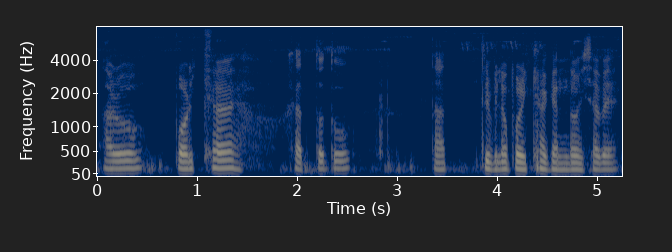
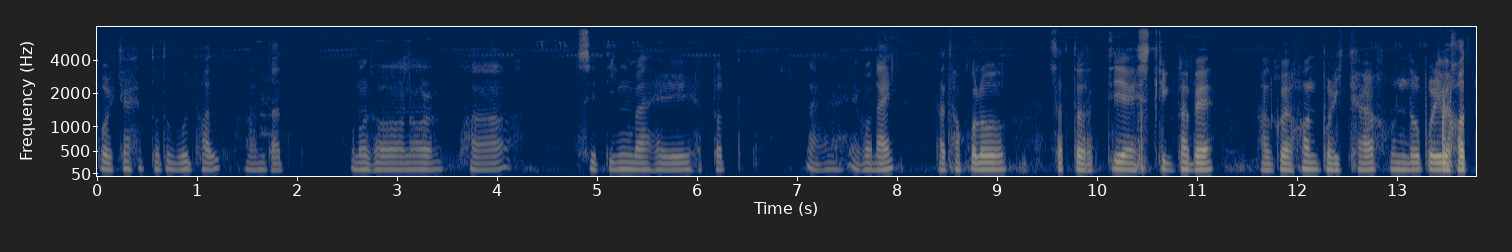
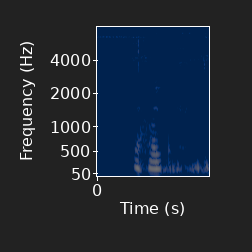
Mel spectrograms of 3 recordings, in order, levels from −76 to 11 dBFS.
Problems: background sounds at intervals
